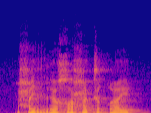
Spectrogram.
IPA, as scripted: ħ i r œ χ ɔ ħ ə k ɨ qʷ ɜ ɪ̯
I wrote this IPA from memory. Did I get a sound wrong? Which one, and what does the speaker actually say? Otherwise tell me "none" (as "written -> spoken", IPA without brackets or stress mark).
none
